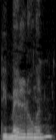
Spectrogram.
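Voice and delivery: ordinary delivery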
